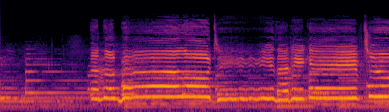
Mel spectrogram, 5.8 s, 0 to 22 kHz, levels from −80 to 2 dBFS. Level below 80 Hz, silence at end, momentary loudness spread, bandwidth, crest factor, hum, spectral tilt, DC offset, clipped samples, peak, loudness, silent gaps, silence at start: -58 dBFS; 0 s; 15 LU; 13.5 kHz; 14 dB; none; -3.5 dB/octave; under 0.1%; under 0.1%; -6 dBFS; -18 LUFS; none; 0 s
